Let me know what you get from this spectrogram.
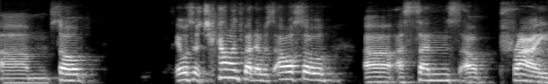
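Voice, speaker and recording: A man speaks with a Minnesota accent. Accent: Minnesota American English. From Minnesota, born in Cambodia. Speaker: genocide survivor community speaker. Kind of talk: panel discussion. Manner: halting, many fillers.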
